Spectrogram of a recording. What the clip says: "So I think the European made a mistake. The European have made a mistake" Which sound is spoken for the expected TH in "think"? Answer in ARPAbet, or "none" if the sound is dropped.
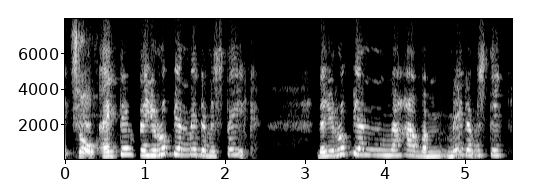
T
